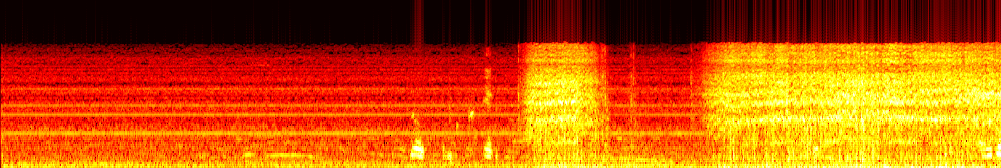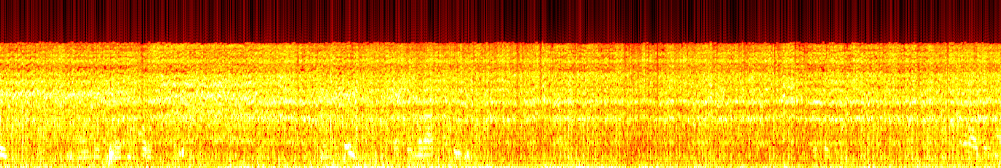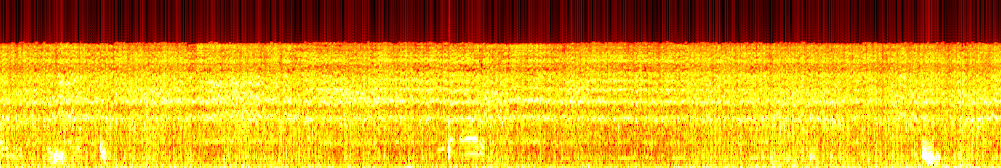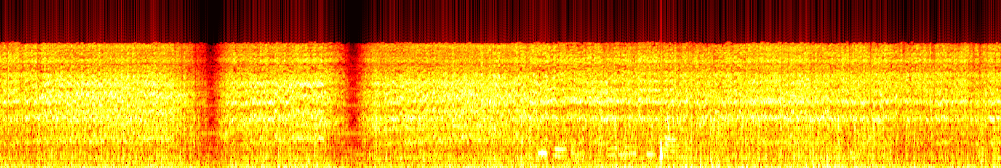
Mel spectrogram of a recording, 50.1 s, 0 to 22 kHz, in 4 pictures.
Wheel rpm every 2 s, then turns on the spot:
0, 0, 0, 60, 110, 160, 160, 160, 160, 160, 160, 160, 160, 160, 160, 160, 160, 160, 160, 150, 100, 130, 160, 160, 160.
none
